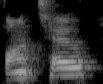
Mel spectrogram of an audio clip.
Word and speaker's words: Phonto: Another one besides Word Swag that you can use for that is called Fonto. It's spelled Phonto.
